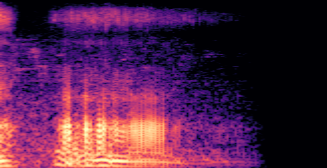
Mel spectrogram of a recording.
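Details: Single rough, fluttering breath noise that fades out, likely a dog snoring.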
